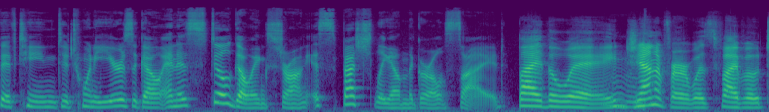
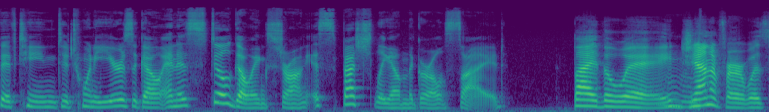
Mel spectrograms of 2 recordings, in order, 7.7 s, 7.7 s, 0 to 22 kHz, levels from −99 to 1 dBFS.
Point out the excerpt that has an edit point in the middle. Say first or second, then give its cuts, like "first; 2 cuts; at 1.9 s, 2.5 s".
first; 1 cut; at 5.1 s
